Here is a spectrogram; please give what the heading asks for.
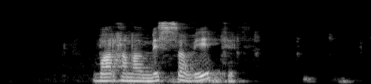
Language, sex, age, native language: Icelandic, female, 30-39, Icelandic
